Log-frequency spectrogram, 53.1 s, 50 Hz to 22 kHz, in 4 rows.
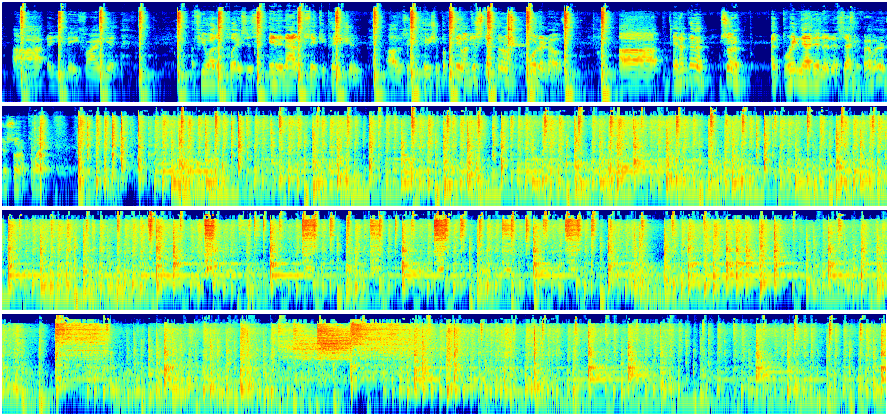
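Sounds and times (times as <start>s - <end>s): drum kit groove: 0.0s - 10.2s, 12.5s - 53.0s
hi-hat pedal closing: 28.7s - 35.6s.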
